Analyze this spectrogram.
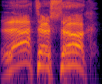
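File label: activate charge, German; Demoman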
